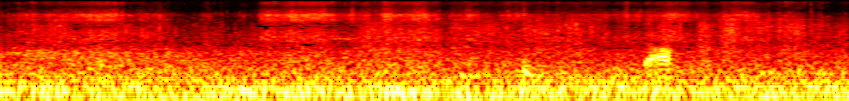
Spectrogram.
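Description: Wind buffeting the microphone in a steady low rumble, with a plastic bag crinkling in the hands in the first couple of seconds and a short hum-like sound a little past three seconds.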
